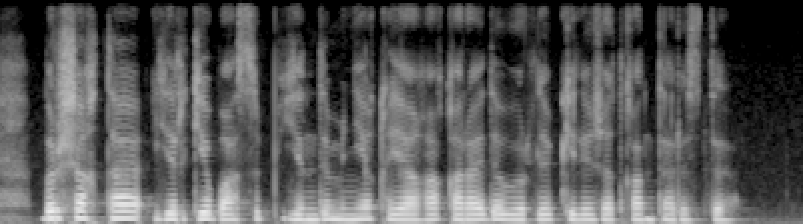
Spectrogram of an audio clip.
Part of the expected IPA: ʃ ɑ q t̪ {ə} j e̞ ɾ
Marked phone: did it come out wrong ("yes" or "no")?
yes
